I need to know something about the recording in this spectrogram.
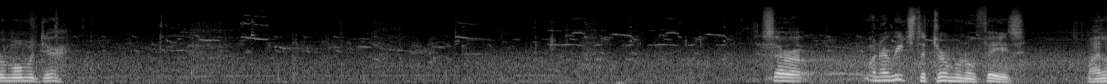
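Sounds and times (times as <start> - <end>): outdoor background noise: 0.0 - 11.0
short high bird calls: 1.4 - 9.8.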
